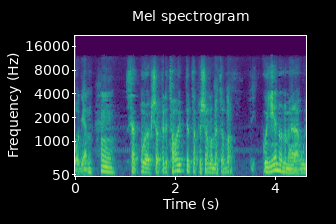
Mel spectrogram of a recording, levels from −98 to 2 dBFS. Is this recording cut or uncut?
cut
